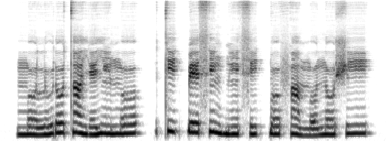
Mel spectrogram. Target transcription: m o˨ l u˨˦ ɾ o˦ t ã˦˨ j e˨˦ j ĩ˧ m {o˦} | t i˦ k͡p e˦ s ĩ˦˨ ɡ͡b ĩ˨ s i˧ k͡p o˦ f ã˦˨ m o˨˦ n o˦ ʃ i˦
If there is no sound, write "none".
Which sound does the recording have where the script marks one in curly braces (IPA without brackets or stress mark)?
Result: o˦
